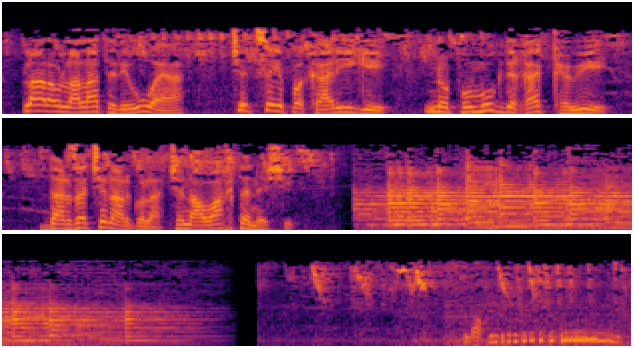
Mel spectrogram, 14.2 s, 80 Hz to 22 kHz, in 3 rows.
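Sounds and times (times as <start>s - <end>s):
bird chirps: 0.0s - 7.4s, 11.4s - 14.1s
speech: 0.2s - 8.0s, 13.0s - 13.4s
sustained tonal music: 7.4s - 12.9s
pigeon perched on a wall cooing: 12.8s - 14.1s.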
